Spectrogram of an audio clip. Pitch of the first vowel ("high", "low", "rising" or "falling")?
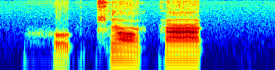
low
